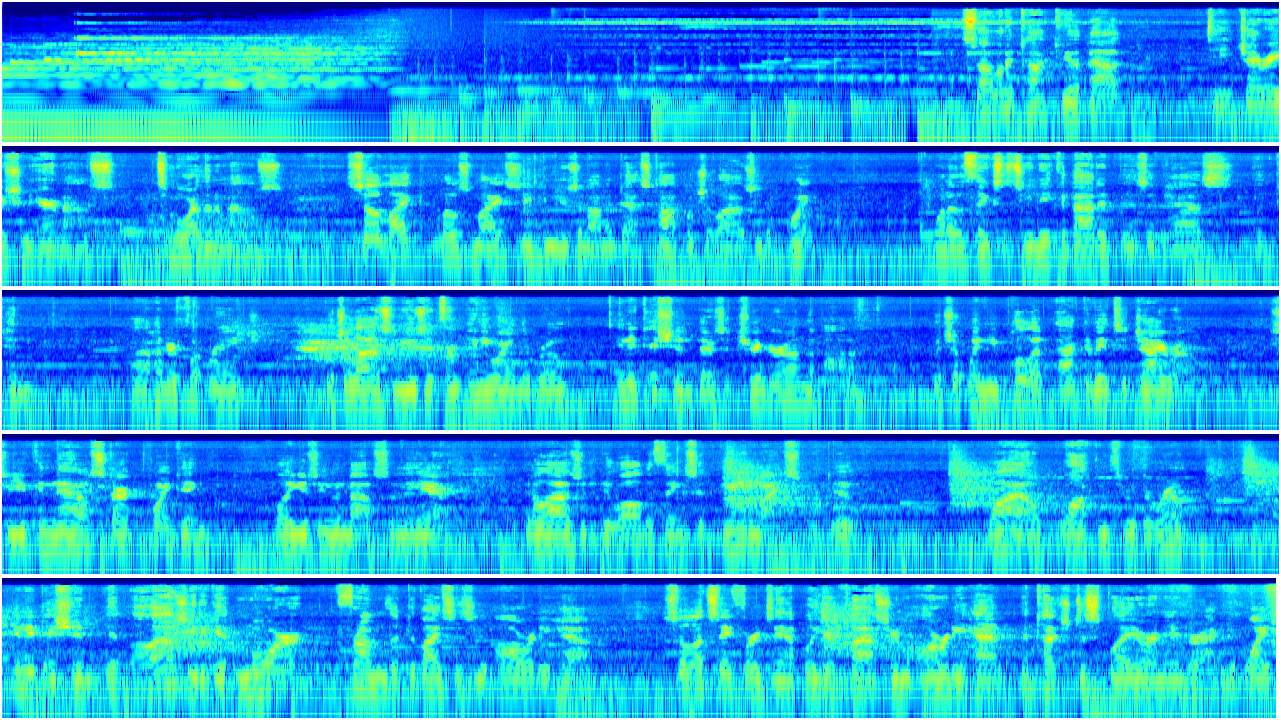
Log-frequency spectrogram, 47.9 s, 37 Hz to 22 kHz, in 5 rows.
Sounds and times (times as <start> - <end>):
Music: 0.0 - 47.8
Speech: 7.2 - 15.8, 16.5 - 19.5, 20.1 - 35.2, 36.0 - 37.7, 38.3 - 47.8.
